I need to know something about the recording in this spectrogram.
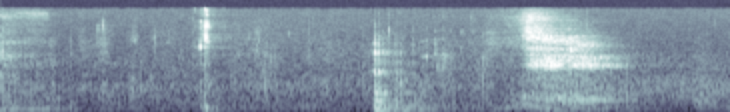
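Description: Quiet, close-up mouth sounds of sipping and swallowing water: a couple of soft wet clicks, a gulp, then a brief airy exhale, with no talking.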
